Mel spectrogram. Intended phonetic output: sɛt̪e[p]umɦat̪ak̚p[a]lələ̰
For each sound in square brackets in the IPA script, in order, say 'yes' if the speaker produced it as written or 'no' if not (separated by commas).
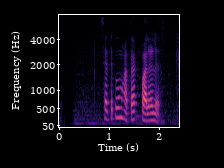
yes, yes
